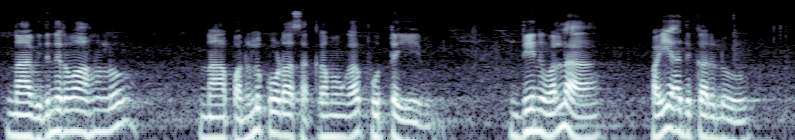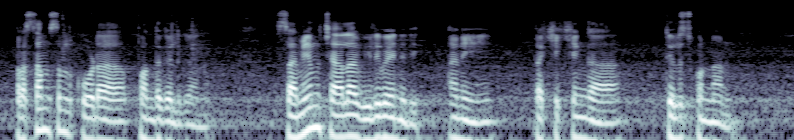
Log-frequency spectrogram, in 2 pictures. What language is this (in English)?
Telugu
